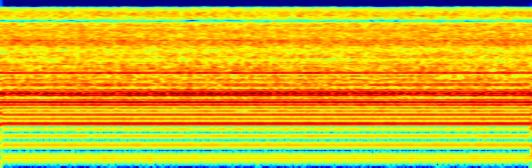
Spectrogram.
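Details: Restored compressor fired up for the first time after refurbishment, checking whether it works: steady even motor hum with constant mid-pitched drone and no knocks or rattles; normal running.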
